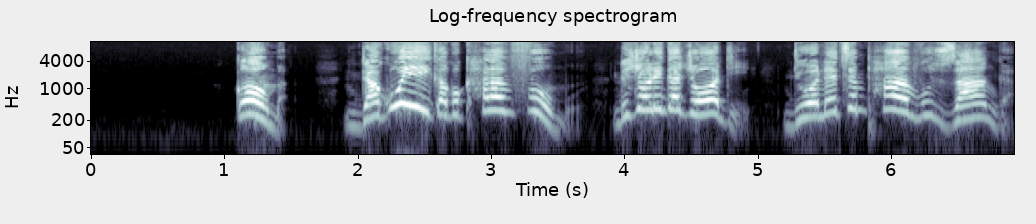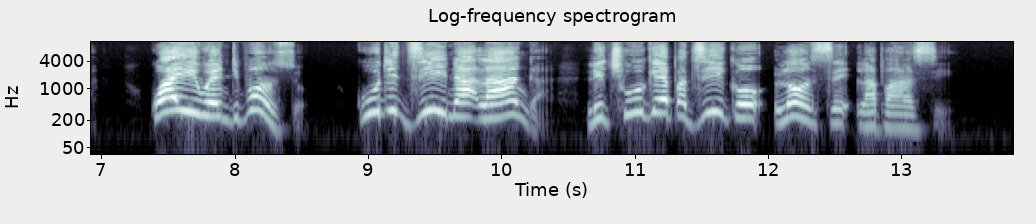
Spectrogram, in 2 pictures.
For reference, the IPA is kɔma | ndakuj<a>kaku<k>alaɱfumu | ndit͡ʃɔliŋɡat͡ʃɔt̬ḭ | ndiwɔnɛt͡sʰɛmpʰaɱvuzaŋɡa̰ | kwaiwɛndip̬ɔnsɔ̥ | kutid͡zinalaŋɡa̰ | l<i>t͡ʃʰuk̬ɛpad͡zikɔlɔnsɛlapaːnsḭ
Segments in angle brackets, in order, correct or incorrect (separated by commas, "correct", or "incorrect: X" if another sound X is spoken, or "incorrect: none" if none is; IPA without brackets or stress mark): incorrect: i, incorrect: kʰ, correct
